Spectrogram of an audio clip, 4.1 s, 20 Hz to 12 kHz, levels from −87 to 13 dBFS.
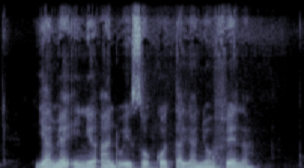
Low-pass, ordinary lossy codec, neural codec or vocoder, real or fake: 10.8 kHz; Opus, 32 kbps; none; real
